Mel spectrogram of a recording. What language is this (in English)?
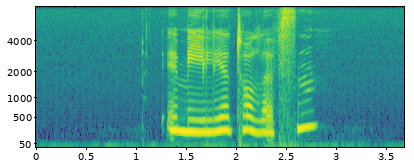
Norwegian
